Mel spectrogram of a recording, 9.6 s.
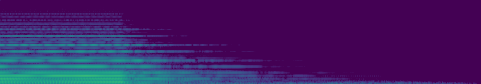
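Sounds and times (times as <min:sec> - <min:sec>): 
organist playing a praeludium in C: 0:00.0 - 0:04.1.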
